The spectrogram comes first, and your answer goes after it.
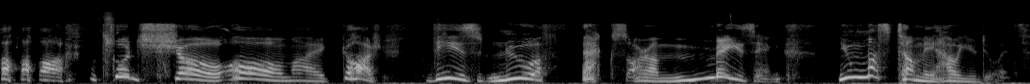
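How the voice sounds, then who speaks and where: A put-on character voice, female-sounding, moves at a very slow pace around a middle pitch. Its pitch swings very widely. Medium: actual play.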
